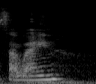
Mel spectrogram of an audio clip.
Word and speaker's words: Samhain: Samhain, it's pronounced.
